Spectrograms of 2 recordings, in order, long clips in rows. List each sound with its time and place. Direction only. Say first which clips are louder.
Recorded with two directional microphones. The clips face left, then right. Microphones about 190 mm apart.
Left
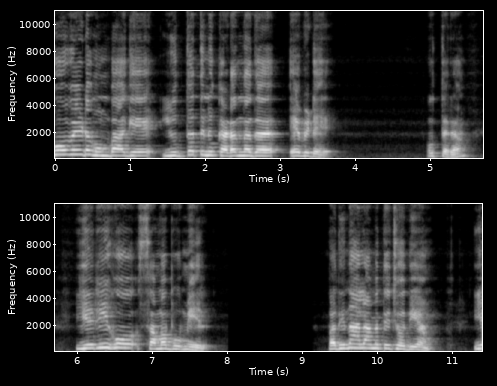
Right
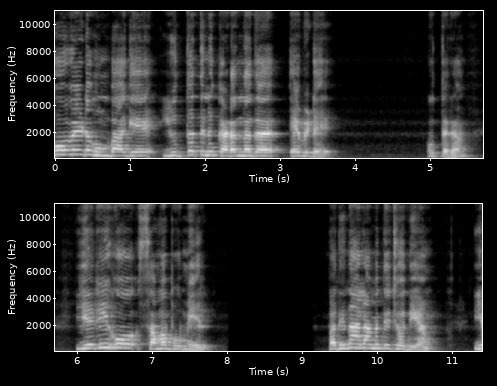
0.0 s speech: left 2 dB; 30° left (ahead or behind)
4.9 s speech: left 3 dB; 30° left (ahead or behind)
9.3 s speech: left 3 dB; 30° left (ahead or behind)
